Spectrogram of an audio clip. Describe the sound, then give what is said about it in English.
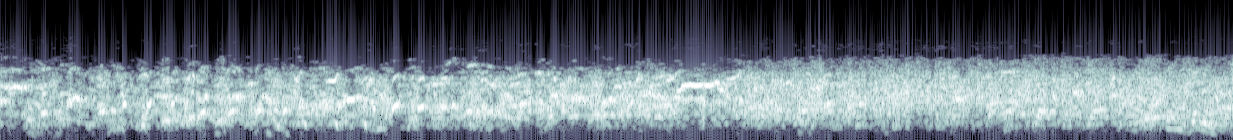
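A dense, continuous din of squawking egg-laying hens fills the whole stretch, loud, with overlapping agitated cries and no pauses or talking. “Playing tag with them squawking egg factories”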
